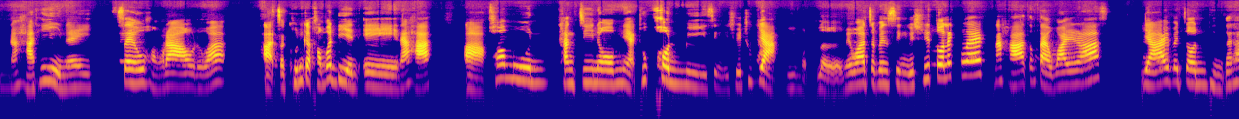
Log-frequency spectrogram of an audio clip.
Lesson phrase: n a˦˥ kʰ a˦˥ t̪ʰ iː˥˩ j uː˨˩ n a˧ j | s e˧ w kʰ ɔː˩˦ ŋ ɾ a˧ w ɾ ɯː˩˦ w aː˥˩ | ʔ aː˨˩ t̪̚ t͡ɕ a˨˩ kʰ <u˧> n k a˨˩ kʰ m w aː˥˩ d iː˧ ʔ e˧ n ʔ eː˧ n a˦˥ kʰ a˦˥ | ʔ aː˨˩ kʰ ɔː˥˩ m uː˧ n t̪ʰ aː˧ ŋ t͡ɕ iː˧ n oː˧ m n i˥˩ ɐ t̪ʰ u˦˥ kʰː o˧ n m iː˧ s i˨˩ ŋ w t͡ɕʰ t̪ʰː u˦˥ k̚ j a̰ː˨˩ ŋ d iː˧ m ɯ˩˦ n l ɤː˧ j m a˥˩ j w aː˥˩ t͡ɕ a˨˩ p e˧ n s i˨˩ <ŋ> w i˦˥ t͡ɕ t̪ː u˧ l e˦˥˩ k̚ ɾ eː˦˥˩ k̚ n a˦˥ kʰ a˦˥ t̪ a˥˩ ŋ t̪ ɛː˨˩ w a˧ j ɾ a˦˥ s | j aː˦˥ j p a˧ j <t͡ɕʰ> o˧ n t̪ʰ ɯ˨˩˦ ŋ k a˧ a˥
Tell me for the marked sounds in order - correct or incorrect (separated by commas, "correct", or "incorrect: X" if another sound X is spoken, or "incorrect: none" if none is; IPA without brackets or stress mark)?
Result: incorrect: u˦˥, correct, incorrect: t͡ɕ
